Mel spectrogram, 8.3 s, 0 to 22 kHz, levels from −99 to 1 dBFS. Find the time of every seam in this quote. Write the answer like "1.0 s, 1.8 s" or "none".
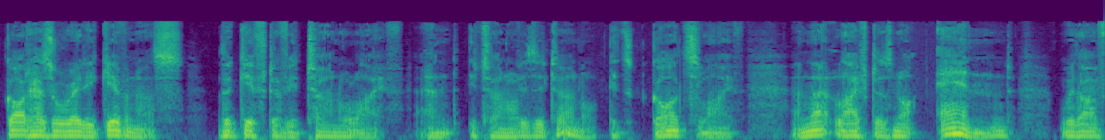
1.5 s, 3.1 s, 3.9 s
